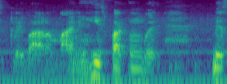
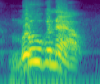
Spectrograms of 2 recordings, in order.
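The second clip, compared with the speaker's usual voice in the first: mock sarcastic toast; 11 semitones higher, 13 dB louder, slower than usual. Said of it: "and A was like".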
